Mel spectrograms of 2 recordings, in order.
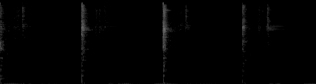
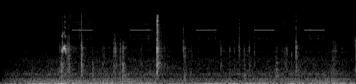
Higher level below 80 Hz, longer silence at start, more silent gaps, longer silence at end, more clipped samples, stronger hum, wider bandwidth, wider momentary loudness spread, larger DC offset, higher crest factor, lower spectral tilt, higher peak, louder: second, -82 dBFS vs -40 dBFS; about the same, 0 s vs 0 s; neither; first, 0.35 s vs 0 s; neither; neither; first, 18 kHz vs 11.5 kHz; first, 18 LU vs 14 LU; neither; about the same, 32 dB vs 30 dB; second, 3 dB/octave vs -3 dB/octave; second, -16 dBFS vs -4 dBFS; second, -42 LUFS vs -37 LUFS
